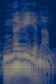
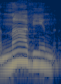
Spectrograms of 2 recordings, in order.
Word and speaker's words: Навин: Откройте книгу Иисуса Навина. В разных церквях по-разному делают ударение. Навин, Навин, не судите строго, это не очень важно в данной теме.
